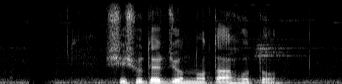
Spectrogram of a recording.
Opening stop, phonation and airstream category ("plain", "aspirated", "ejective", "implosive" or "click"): plain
